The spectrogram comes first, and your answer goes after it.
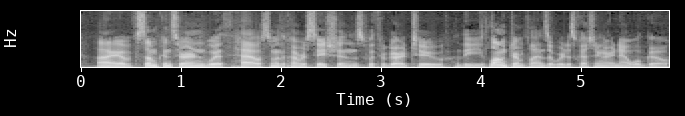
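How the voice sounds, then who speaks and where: A man talks in an ordinary speaking voice with a Canadian accent. His pitch is fairly low. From Canadian Prairies, Winnipeg. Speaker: council candidate. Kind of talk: interview. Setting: studio.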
